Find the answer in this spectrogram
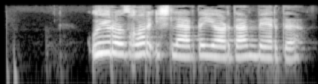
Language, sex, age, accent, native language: Uzbek, female, 18-24, Xorazm, Uzbek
